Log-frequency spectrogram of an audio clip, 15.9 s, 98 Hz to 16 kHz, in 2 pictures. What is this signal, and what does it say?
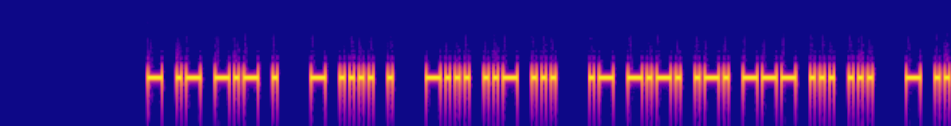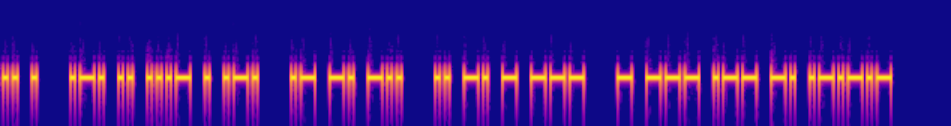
Morse code, heard as a keyed tone, about 30 wpm, 700 Hz. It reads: TAKE THE BUS ACROSS THE RIVER AND INTO TOWN.
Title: Sentences from Top 1000 Words - Review Part 6 - 30wpm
